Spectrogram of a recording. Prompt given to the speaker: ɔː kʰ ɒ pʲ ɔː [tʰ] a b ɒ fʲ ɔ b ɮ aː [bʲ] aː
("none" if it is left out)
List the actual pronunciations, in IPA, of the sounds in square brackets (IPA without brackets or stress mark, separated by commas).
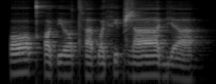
tʰ, bʲ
